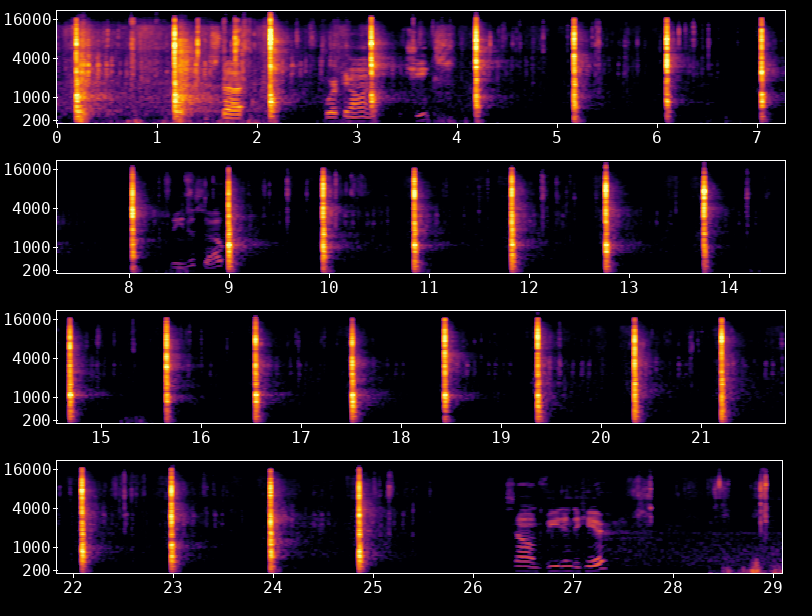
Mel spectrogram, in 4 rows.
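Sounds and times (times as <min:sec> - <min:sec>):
axe chopping into a log: 0:00.1 - 0:04.6, 0:05.2 - 0:05.5, 0:06.1 - 0:07.4, 0:08.0 - 0:11.2, 0:11.8 - 0:12.2, 0:12.8 - 0:13.1, 0:13.7 - 0:14.0, 0:14.7 - 0:16.9, 0:17.5 - 0:19.7, 0:20.3 - 0:20.6, 0:21.2 - 0:21.5, 0:22.1 - 0:25.3.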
